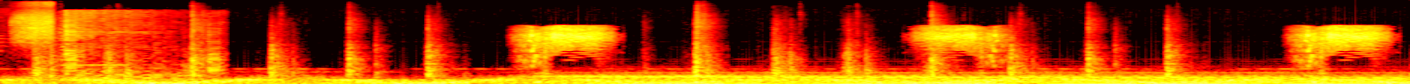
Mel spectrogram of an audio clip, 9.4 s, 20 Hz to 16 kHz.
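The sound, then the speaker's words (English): A door aboard the ship NSS-421 opening with a mechanical hissing whoosh that repeats three times at steady intervals over a constant low hum, with sharp ticking clicks scattered throughout. “Open door. Door opening.”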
